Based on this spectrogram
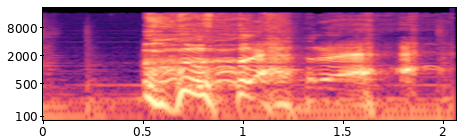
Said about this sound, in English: Why are you coughing now? Isn't this a flashback?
